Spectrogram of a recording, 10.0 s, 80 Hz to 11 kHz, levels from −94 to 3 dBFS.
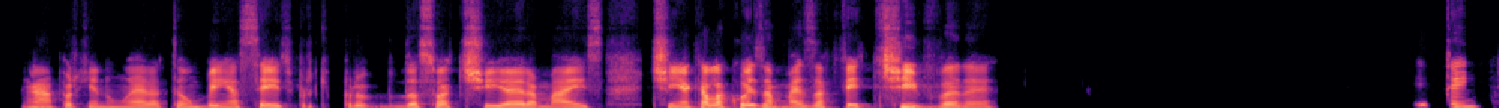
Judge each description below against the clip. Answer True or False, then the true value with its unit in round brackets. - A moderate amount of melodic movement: True (3.0 semitones)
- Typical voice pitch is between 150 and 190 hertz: False (205 Hz)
